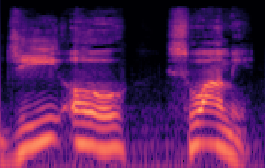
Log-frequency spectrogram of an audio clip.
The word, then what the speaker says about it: Goswami: Now, if you guys like know, so his last name is spelled G-O Swami. Okay? You know what's spelled S-W-A-M-I, Swami, right? Goswami.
